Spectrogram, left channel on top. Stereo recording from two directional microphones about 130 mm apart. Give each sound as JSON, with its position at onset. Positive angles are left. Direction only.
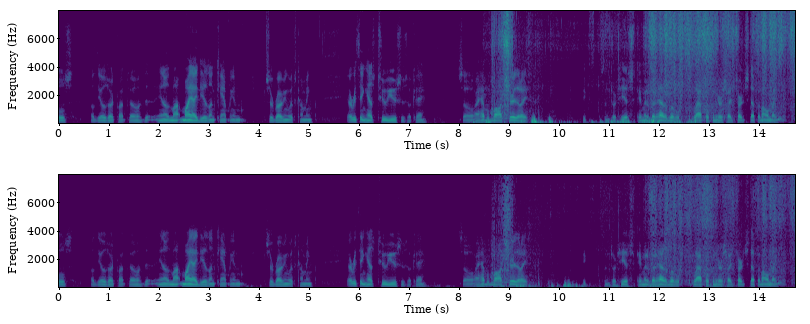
{"t": 0.0, "sound": "speech", "side_deg": 25}
{"t": 8.6, "sound": "speech", "side_deg": 75}
{"t": 9.1, "sound": "speech", "side_deg": 35}
{"t": 11.1, "sound": "speech", "side_deg": 10}
{"t": 12.1, "sound": "speech", "side_deg": 45}
{"t": 13.6, "sound": "speech", "side_deg": 15}
{"t": 14.0, "sound": "speech", "side_deg": 50}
